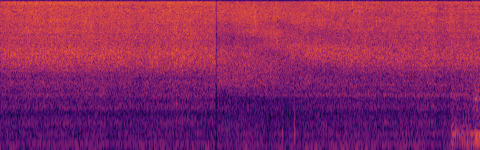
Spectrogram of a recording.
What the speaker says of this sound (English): We're going to go ahead and add those in and let them cook in the fat rendered by the pancetta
